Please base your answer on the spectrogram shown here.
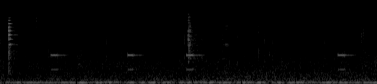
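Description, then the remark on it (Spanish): A mobile phone plays short electronic ringtone beeps as its ringtones are tested, repeating several times at uneven intervals with faint clicks, fairly quiet over a steady low background hum. “¿Este se oye bien?”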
